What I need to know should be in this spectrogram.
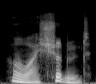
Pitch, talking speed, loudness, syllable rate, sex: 110 Hz, 190 wpm, -17 LUFS, 4.4 syllables/s, male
